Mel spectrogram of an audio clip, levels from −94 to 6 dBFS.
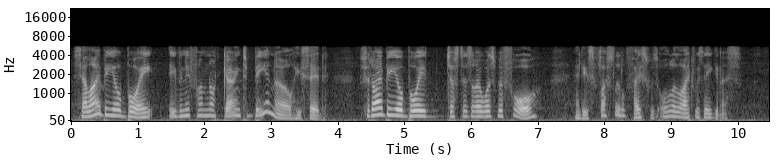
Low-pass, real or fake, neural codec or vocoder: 5.4 kHz; real; none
